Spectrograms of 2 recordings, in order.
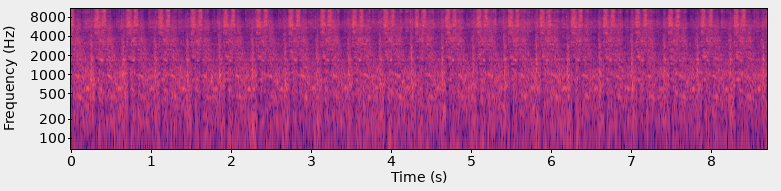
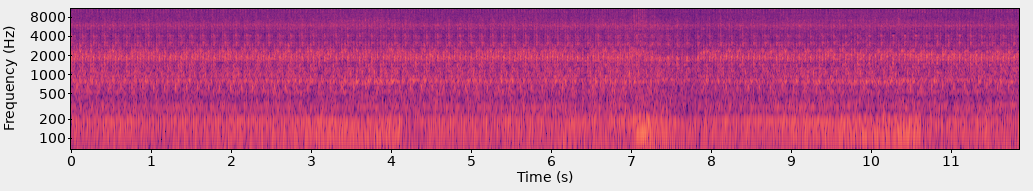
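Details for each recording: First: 1966 Austin London taxi, first start in years: sharp rhythmic chuffing about two to three a second as air blows back out the intake; suspected intake valve problem, valve cover pulled next. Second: 1966 Austin London taxi diesel, first start in years, started without glow plugs at about 35-40°F: loud busy clatter at steady idle, no misses or surging, about 50 psi oil pressure, no smoke; normal idle.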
